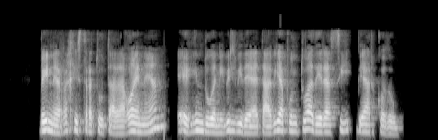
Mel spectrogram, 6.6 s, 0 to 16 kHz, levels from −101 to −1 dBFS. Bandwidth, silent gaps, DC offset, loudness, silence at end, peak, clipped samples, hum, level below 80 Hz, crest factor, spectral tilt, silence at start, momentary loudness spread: 8 kHz; 2.56-2.65 s, 5.28-5.33 s; under 0.1%; -18 LUFS; 0.6 s; 0 dBFS; under 0.1%; none; -64 dBFS; 18 dB; -6 dB/octave; 0.6 s; 8 LU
